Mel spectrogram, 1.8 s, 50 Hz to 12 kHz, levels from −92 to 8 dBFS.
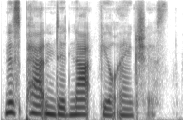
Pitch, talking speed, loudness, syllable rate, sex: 210 Hz, 195 wpm, -18 LUFS, 4.9 syllables/s, female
